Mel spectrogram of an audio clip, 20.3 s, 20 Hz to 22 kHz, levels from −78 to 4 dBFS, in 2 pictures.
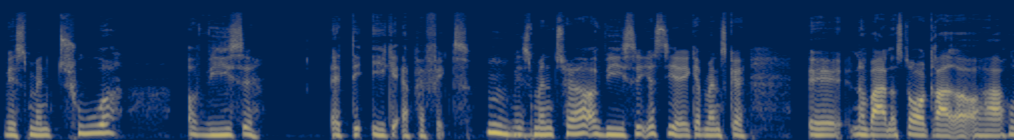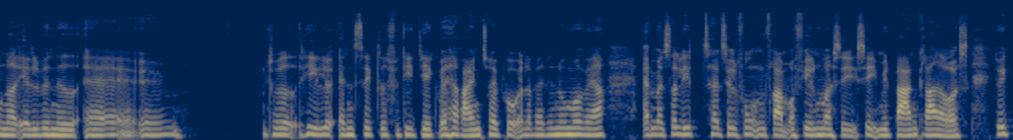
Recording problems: none

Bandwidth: 15 kHz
